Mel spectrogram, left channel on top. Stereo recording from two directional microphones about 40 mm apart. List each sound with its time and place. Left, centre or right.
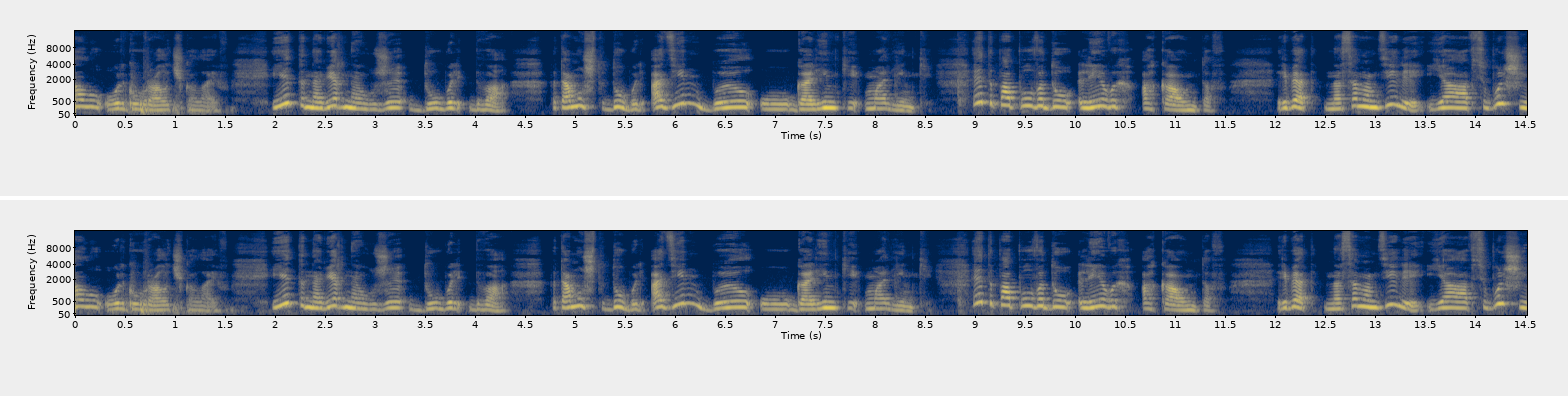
0.7 s speech: right
2.0 s speech: right
4.7 s speech: right
5.3 s speech: centre
7.2 s speech: centre
8.9 s speech: right
9.9 s speech: centre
